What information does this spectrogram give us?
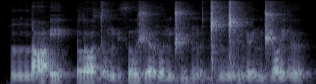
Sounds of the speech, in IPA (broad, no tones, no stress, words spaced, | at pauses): nːɑʔe | lɔ do ŋyθoʒœʊ̯ ɾond͡ʒyŋɵ ɡ͡ǀuŋ͡ǀʉlø nd͡ʒɔɪ̯lɵ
